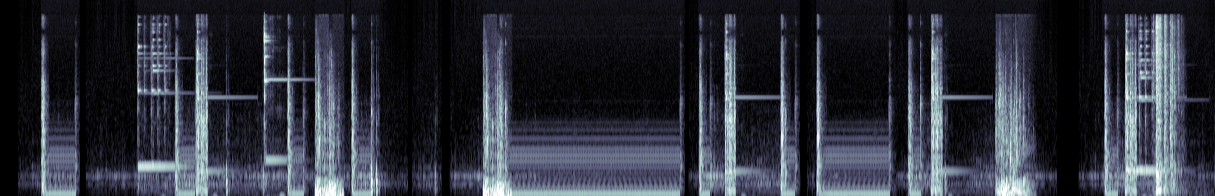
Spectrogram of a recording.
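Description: Electronic chimes and buzzes ring out as the score goes up.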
